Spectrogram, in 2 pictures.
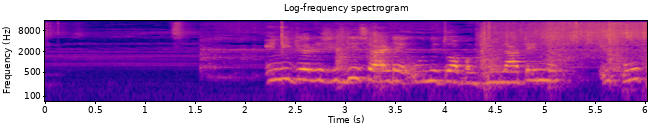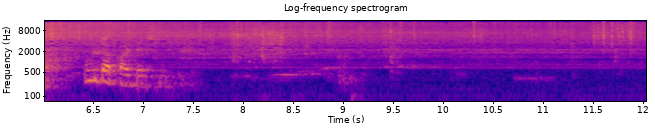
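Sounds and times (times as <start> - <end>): flatbread sizzling on hot pan: 4.4 - 12.0.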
